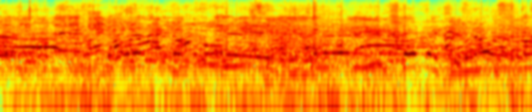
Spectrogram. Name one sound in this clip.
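A crowd of young men and women talks and shouts loudly outdoors.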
